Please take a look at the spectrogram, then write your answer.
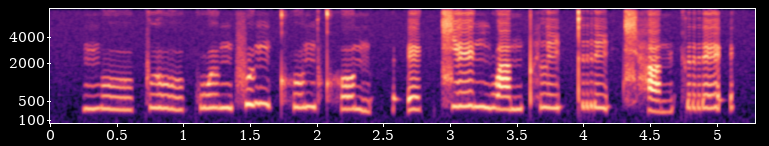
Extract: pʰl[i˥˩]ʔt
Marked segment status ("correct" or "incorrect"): incorrect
